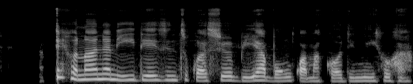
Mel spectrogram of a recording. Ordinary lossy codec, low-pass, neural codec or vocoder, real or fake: none; 14.4 kHz; vocoder, 44.1 kHz, 128 mel bands every 512 samples, BigVGAN v2; fake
